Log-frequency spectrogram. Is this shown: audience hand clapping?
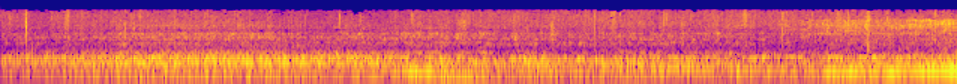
no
